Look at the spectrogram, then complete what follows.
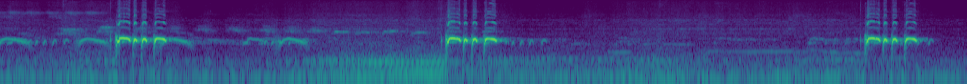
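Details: Local Indonesian zebra dove singing actively, meant to set other doves singing: three loud stuttered coo bursts about every three and a half seconds, each led in by softer repeated coos, over low background rumble.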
